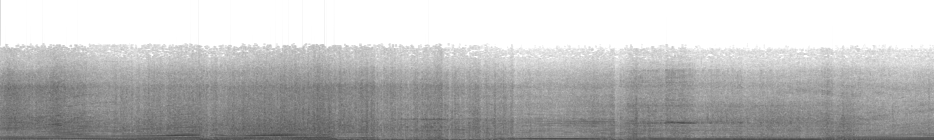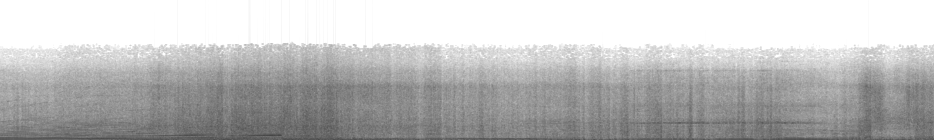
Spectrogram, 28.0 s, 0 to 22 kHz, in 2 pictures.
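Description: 2003 Kawasaki Ninja ZX-6R 636's inline-four engine at full racing pace, its note rising hard with quick upshifts, then winding down as it slows for corners, twice over, under heavy wind rush.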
